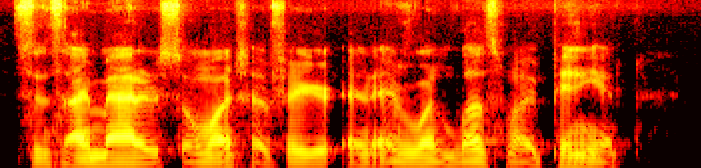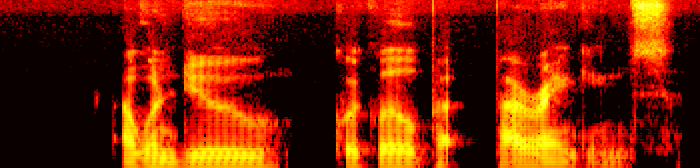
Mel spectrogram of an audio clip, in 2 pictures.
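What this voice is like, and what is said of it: Flat monotone voice. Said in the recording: “in my one tone voice that I talk with all the time”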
